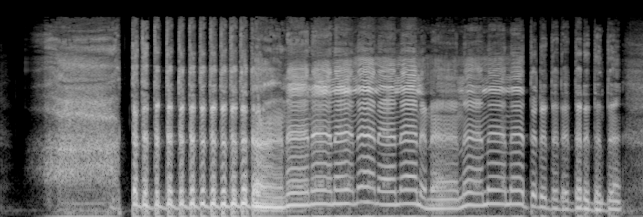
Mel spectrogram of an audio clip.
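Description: A voice imitates a heavy metal song intro, first a rapid run of about a dozen staccato syllables, then a loud, sustained sung riff that steps up and down in pitch before more choppy bursts.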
